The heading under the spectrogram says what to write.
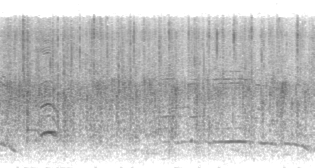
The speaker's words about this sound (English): Clap your hands into him and bless his name. What a good God.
